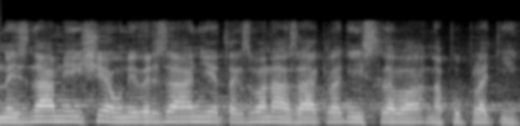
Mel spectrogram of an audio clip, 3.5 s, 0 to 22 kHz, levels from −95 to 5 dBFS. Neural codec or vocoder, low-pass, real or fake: codec, 44.1 kHz, 7.8 kbps, DAC; 10.8 kHz; fake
